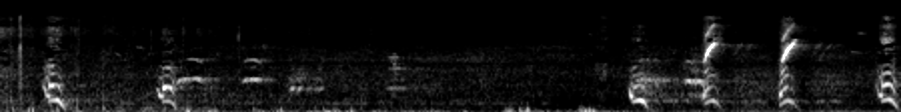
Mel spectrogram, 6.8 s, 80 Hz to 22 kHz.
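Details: K9 Belgian Malinois, a very active dog, during a training session: high, tonal whining yelps with rich overtones, some sweeping sharply upward, about eight cries in seven seconds separated by short quiet gaps.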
